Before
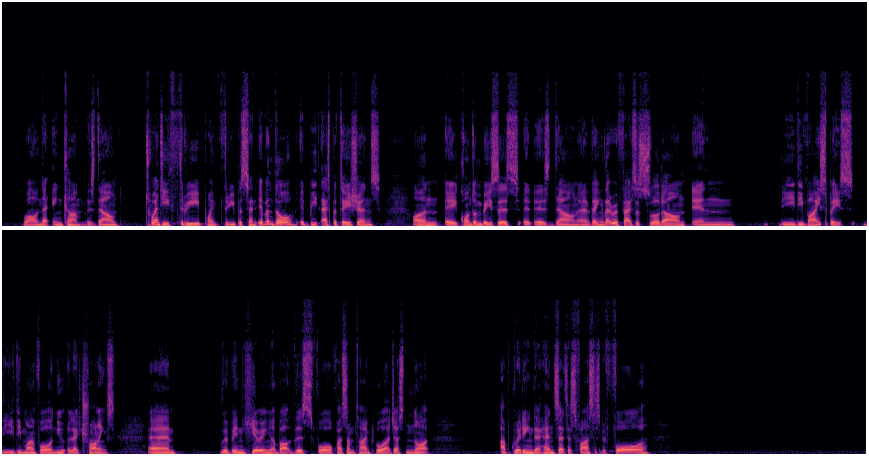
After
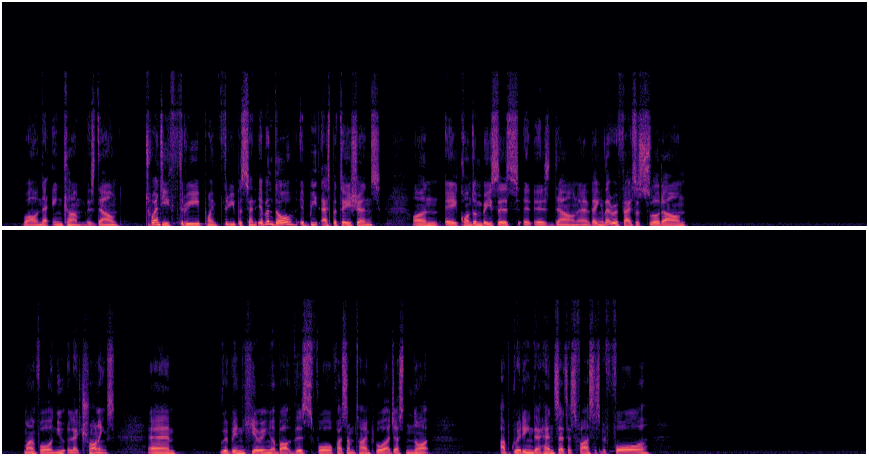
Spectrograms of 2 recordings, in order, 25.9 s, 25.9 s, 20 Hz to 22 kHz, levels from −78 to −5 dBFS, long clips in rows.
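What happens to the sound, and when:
0:08.07–0:09.02: low-pass filter 6,700 Hz
0:10.28–0:13.31: fill with room tone

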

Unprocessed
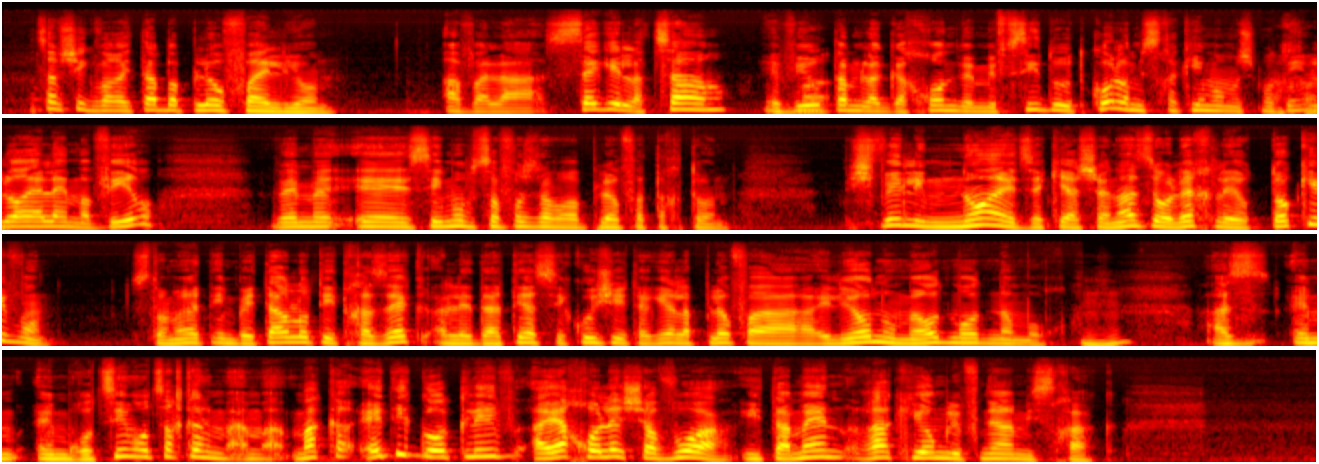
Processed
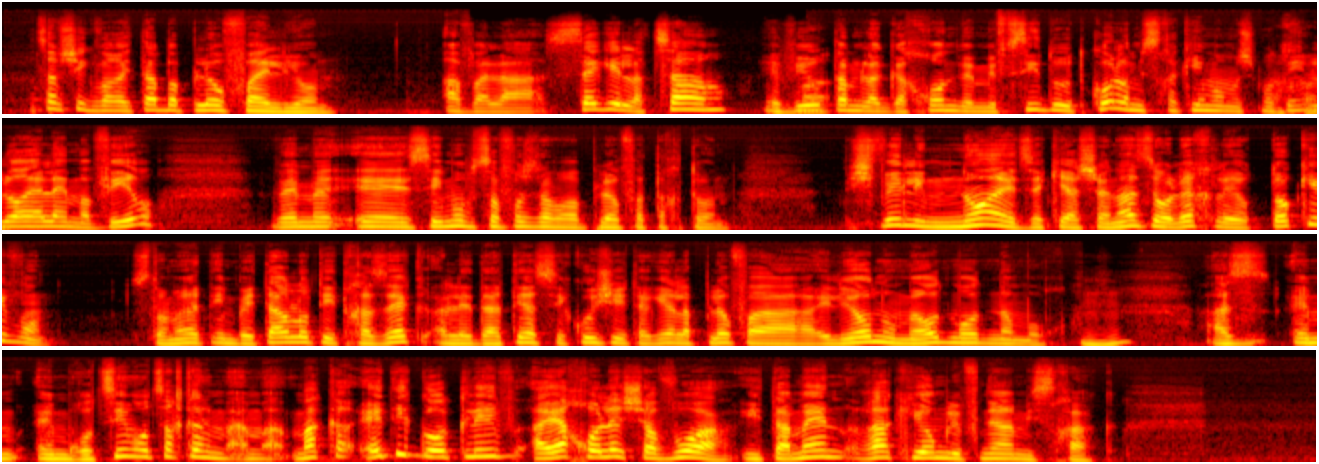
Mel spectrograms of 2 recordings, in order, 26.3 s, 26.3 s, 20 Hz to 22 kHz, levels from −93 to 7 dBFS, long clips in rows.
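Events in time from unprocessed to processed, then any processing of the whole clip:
0:02.33–0:04.02: low-pass filter 7,000 Hz
0:12.39–0:13.84: notch comb filter 1,500 Hz

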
